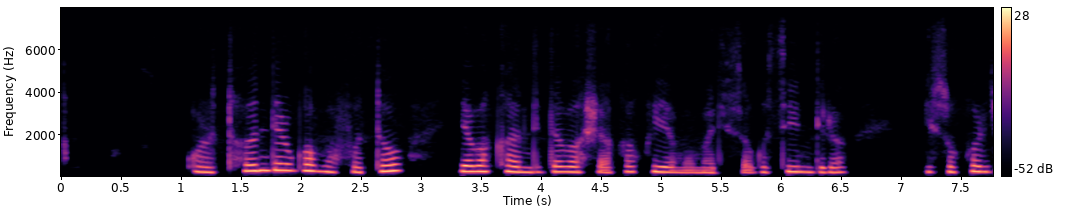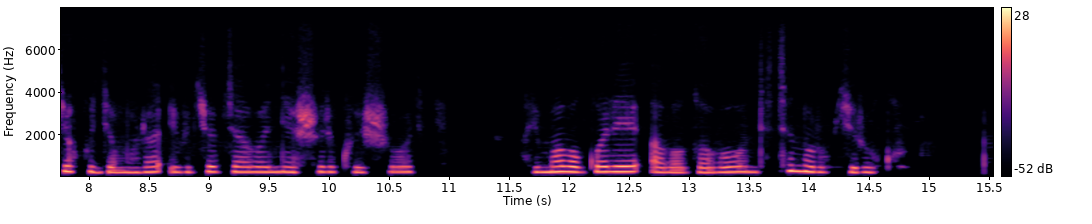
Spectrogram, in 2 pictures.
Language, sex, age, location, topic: Kinyarwanda, female, 25-35, Kigali, health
